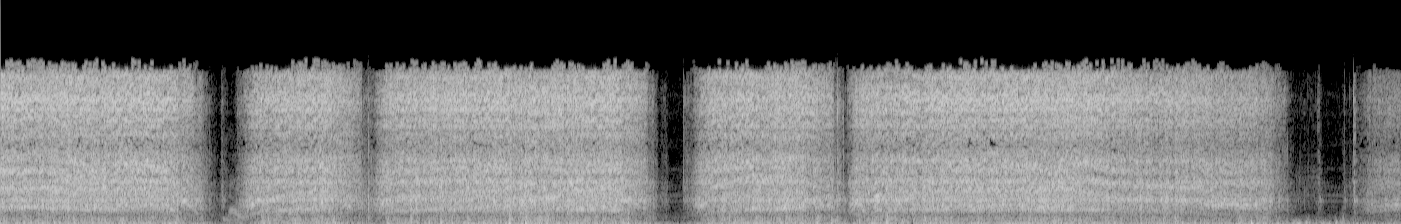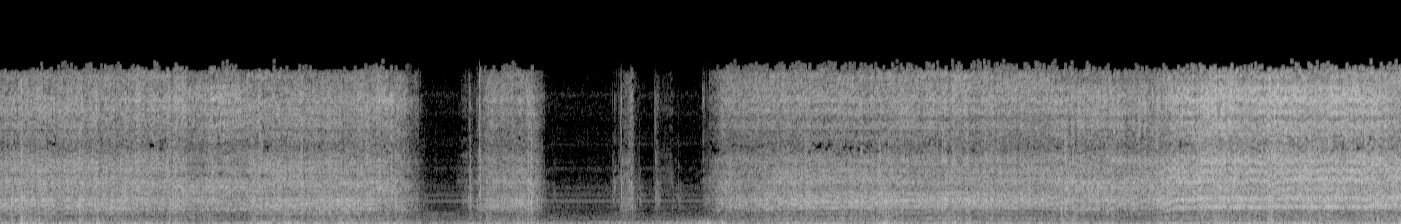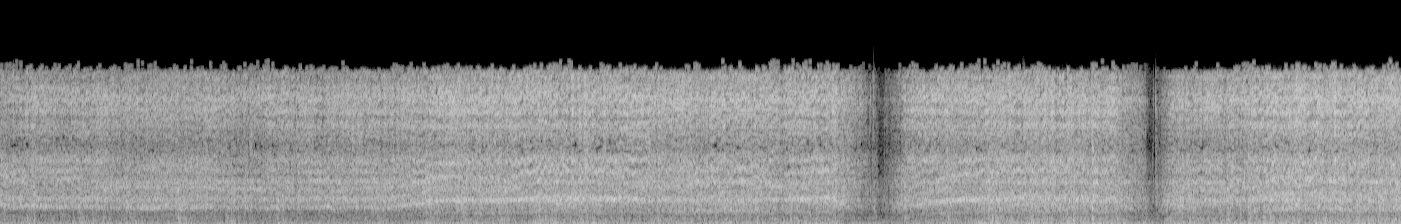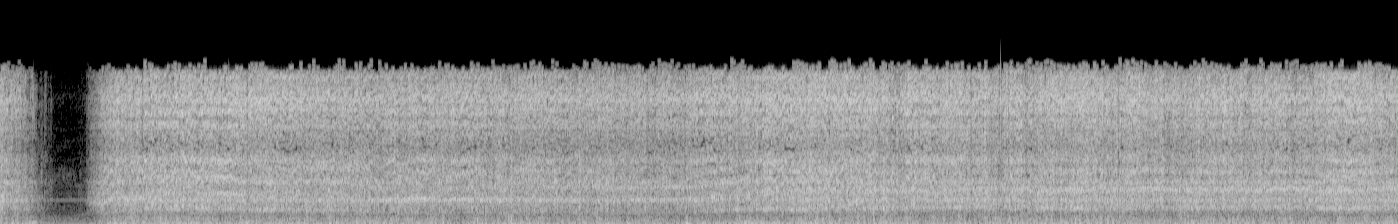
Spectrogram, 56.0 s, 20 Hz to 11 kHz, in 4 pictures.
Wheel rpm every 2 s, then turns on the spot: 190, 100, 180, 130, 150, 190, 50, 70, 60, 30, 20, 60, 70, 110, 110, 110, 150, 160, 110, 120, 170, 100, 180, 160, 180, 220, 220, 230.
none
